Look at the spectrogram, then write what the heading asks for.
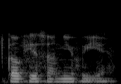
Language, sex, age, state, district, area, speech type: Punjabi, male, 18-30, Punjab, Rupnagar, rural, spontaneous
